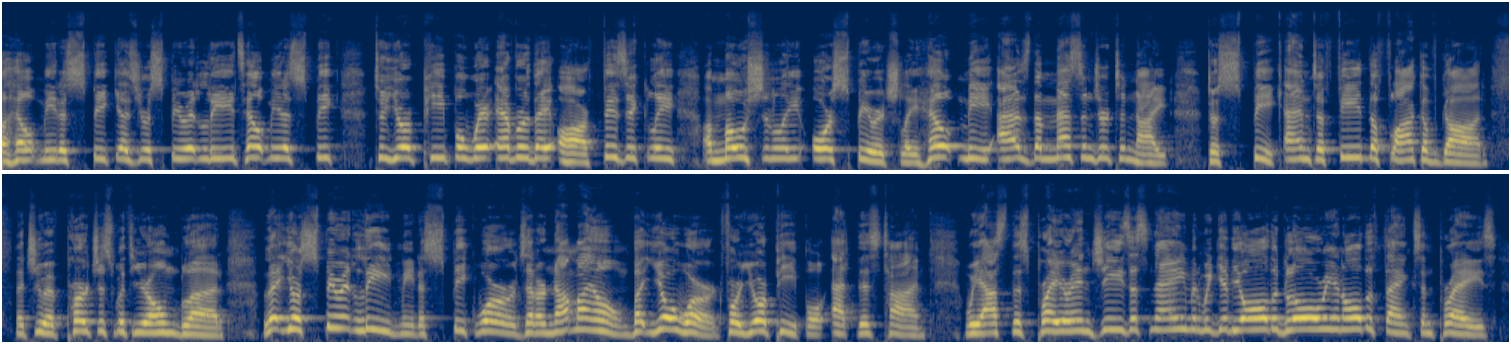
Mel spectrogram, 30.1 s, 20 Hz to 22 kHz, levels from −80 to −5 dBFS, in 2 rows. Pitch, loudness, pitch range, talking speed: 215 Hz, -23 LUFS, 180-235 Hz, 175 wpm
